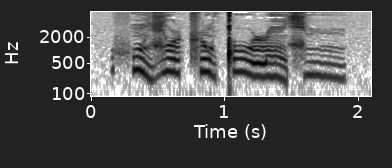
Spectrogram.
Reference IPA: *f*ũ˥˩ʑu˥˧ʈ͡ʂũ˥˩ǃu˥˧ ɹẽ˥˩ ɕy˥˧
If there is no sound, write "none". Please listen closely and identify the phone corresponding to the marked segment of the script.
f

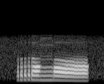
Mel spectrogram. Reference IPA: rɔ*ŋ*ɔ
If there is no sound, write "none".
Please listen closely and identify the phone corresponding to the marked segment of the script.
ŋ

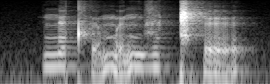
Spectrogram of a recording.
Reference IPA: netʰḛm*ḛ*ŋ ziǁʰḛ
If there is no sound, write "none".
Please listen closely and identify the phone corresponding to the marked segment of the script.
ḛ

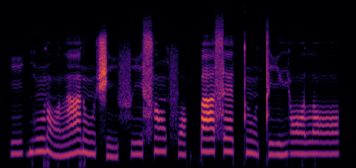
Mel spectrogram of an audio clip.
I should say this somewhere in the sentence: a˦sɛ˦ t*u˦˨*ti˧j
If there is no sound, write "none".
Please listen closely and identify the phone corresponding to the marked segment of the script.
ũ˦˨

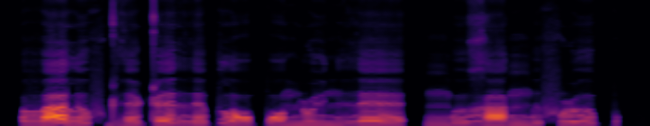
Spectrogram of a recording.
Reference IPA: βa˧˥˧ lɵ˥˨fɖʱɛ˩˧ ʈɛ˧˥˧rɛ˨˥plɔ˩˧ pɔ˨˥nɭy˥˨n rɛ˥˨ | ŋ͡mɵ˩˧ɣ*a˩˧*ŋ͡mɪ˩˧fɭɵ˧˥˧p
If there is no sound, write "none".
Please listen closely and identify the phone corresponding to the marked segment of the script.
a˩˧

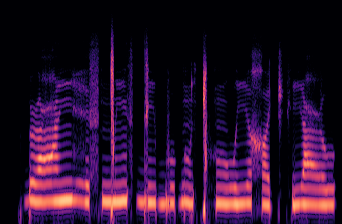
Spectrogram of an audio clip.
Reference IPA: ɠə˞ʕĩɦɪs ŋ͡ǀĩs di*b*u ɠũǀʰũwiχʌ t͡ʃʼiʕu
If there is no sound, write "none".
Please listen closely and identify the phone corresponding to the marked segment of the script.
b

